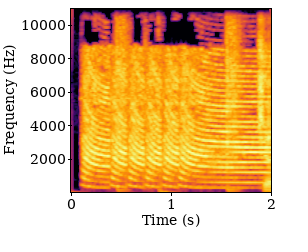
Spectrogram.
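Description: Air-horn sound effect: one long blast that slides down in pitch at its start and then holds steady, over a music beat with a low thud about twice a second.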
